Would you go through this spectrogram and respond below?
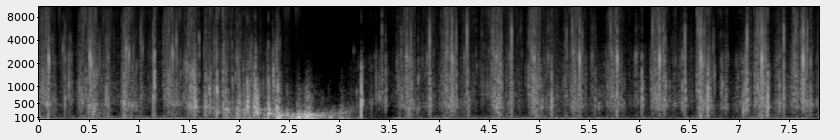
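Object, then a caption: Soft konjac sponge scraped with a metal pick. A rose-gold metal pick is pressed and scraped again and again into a small, soft white konjac sponge sitting on a microphone capsule. The result is a dense run of close, squishy crackles and scratchy rustles over a deep, muffled low rumble. A heavier, thick squelch comes just before a brief quiet dip near the middle, then the rapid crackling resumes.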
